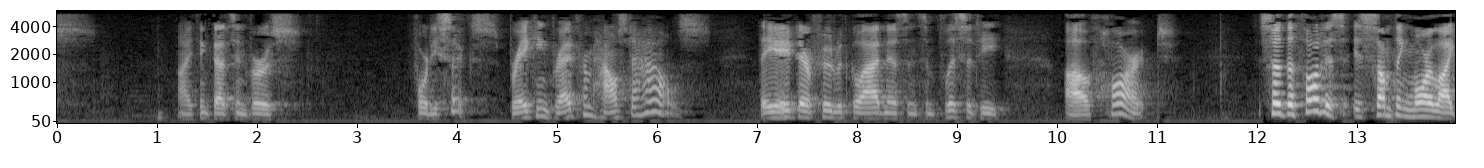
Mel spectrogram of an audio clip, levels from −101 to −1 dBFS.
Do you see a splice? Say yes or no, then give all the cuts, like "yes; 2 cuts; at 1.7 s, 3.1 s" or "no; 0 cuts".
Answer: no; 0 cuts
